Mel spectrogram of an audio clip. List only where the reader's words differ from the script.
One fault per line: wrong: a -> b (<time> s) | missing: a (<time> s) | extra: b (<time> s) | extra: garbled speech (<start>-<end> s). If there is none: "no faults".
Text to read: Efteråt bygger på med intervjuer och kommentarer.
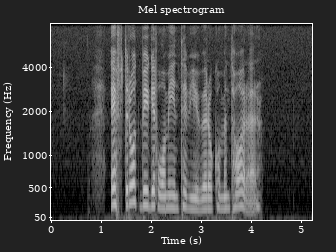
no faults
